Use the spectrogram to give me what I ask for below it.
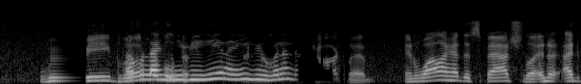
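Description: At 0.51 s a call audio freeze begins. The speech stretches into a fading sound until 0.88 s, then resumes intact. A delayed packet likely emptied the jitter buffer.

From 1.74 to 2.15 s, and again from 2.38 to 3.52 s, the speech is suppressed in double talk. It drops by about 40 dB, then about 35 dB. The likely cause is an echo canceller that mistook overlapping talk for echo.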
